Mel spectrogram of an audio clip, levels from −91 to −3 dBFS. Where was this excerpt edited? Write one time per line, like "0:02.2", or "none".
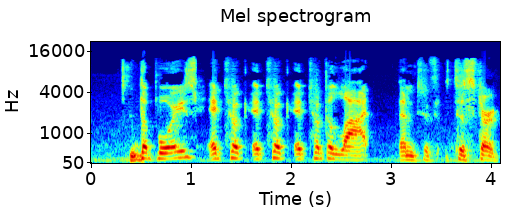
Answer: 0:01.0
0:01.7
0:03.0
